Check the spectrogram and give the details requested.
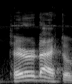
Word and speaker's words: pterodactyl: it after I put the P is silent Oh pterodactyl go to the bathroom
